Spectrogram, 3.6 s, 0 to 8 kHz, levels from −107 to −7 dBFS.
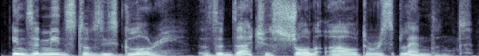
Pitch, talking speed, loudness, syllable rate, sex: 150 Hz, 185 wpm, -19 LUFS, 5.0 syllables/s, male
